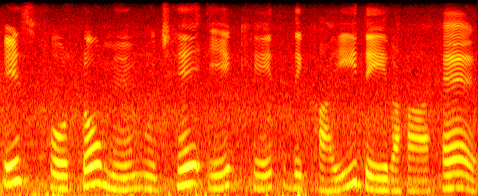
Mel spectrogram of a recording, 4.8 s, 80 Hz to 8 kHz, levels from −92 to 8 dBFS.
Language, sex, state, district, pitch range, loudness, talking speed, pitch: Hindi, female, Madhya Pradesh, Katni, 180-245 Hz, -17 LUFS, 125 wpm, 200 Hz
